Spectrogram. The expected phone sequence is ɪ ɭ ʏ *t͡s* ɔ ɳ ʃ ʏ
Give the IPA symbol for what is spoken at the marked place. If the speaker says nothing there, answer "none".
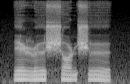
ʃ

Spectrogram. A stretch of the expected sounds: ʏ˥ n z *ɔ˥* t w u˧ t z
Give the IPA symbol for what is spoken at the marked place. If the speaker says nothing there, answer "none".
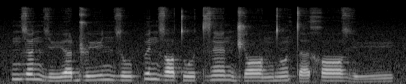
ɔ˧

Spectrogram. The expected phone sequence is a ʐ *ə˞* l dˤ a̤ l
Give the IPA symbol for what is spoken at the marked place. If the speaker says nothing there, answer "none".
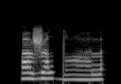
ə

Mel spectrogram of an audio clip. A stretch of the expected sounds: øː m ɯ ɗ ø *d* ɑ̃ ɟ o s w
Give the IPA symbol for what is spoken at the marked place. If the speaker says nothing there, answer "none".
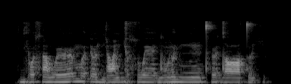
ɟ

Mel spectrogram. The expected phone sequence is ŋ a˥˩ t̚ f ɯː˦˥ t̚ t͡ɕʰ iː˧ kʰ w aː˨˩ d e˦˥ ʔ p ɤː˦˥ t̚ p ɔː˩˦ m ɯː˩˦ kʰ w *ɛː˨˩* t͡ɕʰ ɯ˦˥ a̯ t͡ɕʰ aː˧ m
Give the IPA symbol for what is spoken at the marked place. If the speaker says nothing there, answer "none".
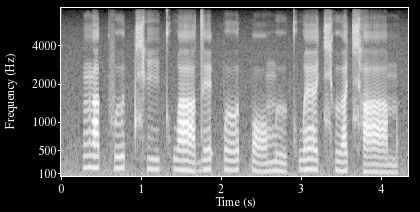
ɛː˥˩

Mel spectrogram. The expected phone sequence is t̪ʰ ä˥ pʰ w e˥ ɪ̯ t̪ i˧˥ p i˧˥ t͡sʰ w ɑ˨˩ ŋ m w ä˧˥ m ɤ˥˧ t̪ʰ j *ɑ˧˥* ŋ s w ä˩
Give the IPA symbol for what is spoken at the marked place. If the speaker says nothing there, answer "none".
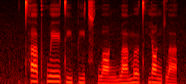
ɑ˥˩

